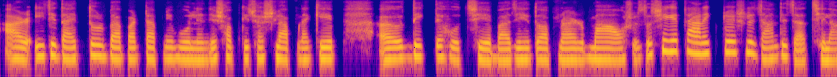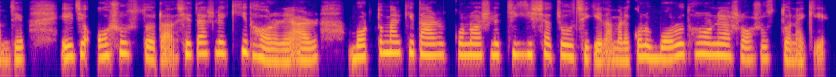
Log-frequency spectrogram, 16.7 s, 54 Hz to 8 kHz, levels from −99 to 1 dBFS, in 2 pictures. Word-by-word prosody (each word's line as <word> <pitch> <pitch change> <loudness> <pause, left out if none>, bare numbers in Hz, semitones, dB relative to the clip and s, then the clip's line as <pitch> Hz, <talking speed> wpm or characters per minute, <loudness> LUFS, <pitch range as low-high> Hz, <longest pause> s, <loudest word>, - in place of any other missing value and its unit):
আর 185 - +4 0.2
এই 210 - +2
যে 230 - +5
দায়িত্বর 190 +4 +1
ব্যাপারটা 185 0 0
আপনি 190 0 -4
বললেন, 175 -1 +2
যে 180 - +2
সবকিছু 190 -1 -3
আসলে 195 -1 +1
আপনাকে 180 +1 -1 0.6
অ্যা - - +4 0.3
দেখতে 205 -1 -1
হচ্ছে, 180 0 -1 0.2
বা 170 - +2
যেহেতু 180 0 0
আপনার 175 0 0 0.2
মা 180 - +3 0.2
অসুস্থ, 185 0 -7
সেক্ষেত্রে 290 -1 +3
আরেকটু 255 +2 0
আসলে 270 -1 +1
জানতে 190 +4 -1
চাচ্ছিলাম, 170 -1 -1
যে 185 - +2 0.5
এই - - +5
যে 245 - +2 0.2
অসুস্থতা 225 -6 0
সেটা 245 +1 +1
আসলে 260 0 0
কি 295 - -1
ধরনের? 165 -4 +1
আর 170 - +2 0.5
বর্তমান 265 +6 +2
কি 265 - +2
তার 230 0 +3 0.2
কোন 235 -1 +2
আসলে 235 0 0
চিকিৎসা 240 -1 0
চলছে 215 -3 +1
কিনা? 155 - +1
মানে 170 - -1
কোন 210 - +3 0.2
বড় 185 +5 +3
ধরনের 240 -1 +2
আসলে 205 -3 -4
অসুস্থ 195 +2 -9 0.2
নাকি? - - -6
200 Hz, 170 wpm, -19 LUFS, 180-235 Hz, 0.6 s, যে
